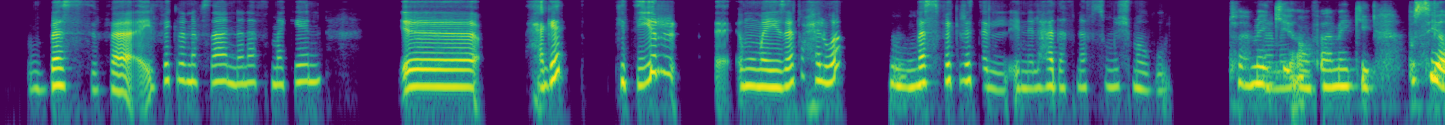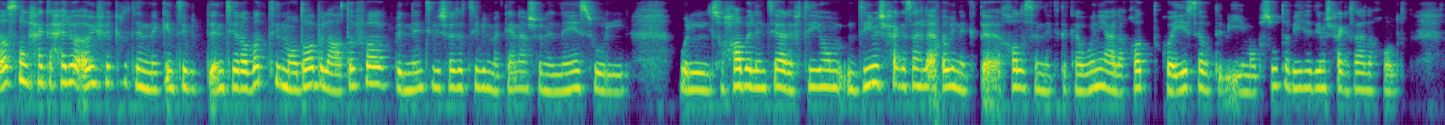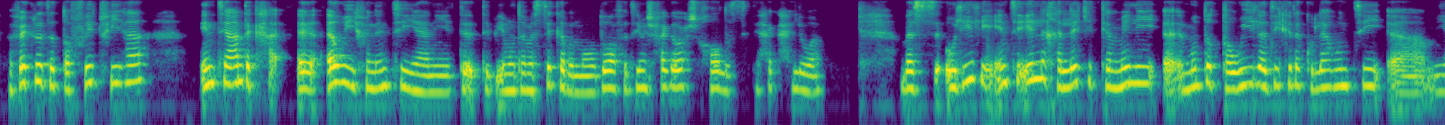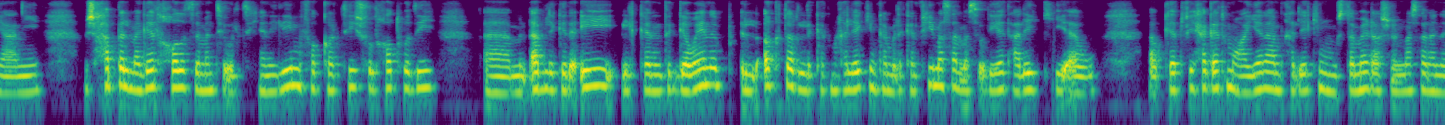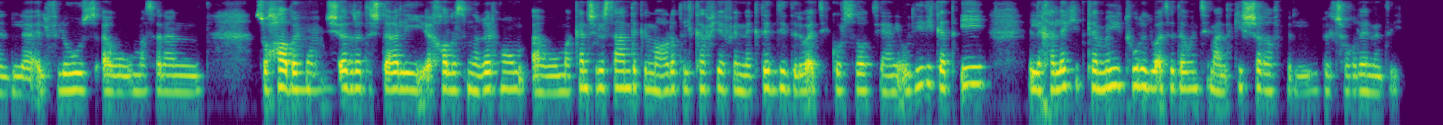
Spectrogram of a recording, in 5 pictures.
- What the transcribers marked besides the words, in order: other background noise; in English: "كورسات"
- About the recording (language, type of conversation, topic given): Arabic, advice, شعور إن شغلي مالوش معنى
